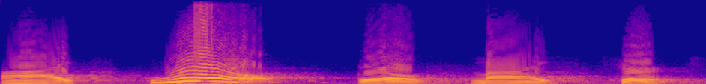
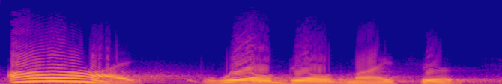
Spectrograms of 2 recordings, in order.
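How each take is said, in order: First: The word 'will' carries the main stress. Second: The word 'will' carries no special stress.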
